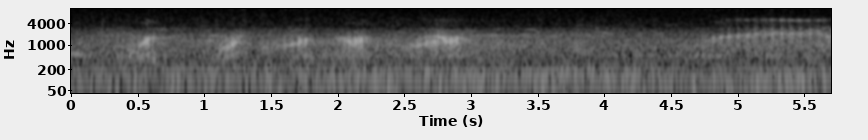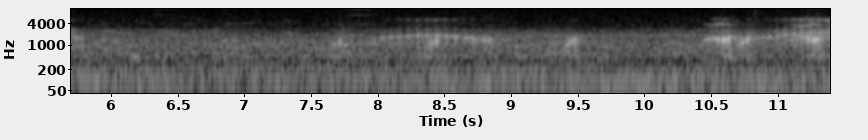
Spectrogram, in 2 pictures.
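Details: A frog chorus of irregular croaks: a run of short pulsed croaks, then longer drawn-out arching calls, with pauses between bursts.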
